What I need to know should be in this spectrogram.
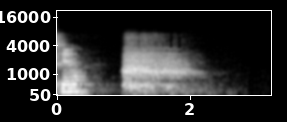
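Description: A man exhales loudly.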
